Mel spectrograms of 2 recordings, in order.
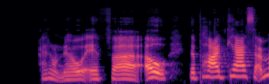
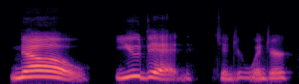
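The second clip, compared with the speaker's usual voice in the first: ordinary talk, nothing marked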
